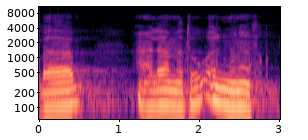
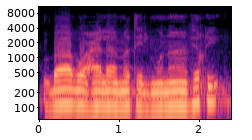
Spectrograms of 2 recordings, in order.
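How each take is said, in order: First: The word bab ends on a silent consonant. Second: The word bab ends with a short vowel.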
